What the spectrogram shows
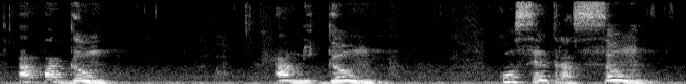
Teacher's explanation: As oxítonas, o que são as oxítonas? São as palavras que o acento ou a sílaba forte está na última sílaba.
